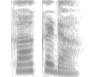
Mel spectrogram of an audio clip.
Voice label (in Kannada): "ಕಾಕಡ", Kannada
